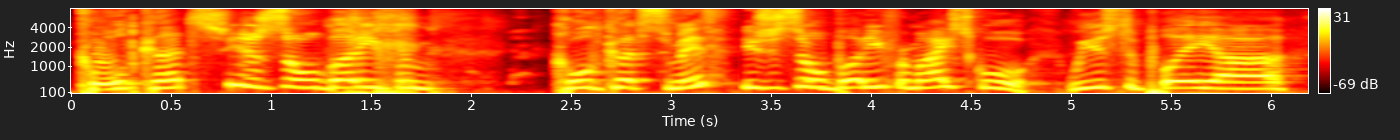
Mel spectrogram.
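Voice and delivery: high, cornered and backpedalling; husband caught out by his wife, high and nervous; [name]'s high voice. Acted. [name] reacts to name Max.

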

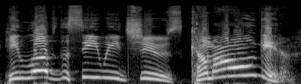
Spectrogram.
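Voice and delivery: high, loud and slow sales hype; hyped ad closer. Acted. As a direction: shout the pitch to the crowd.

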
